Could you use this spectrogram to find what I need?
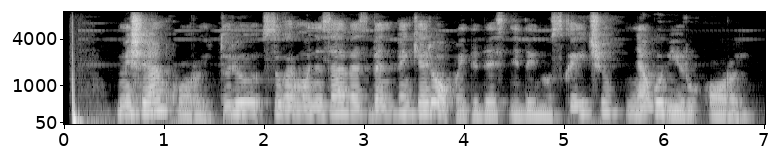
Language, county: Lithuanian, Marijampolė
